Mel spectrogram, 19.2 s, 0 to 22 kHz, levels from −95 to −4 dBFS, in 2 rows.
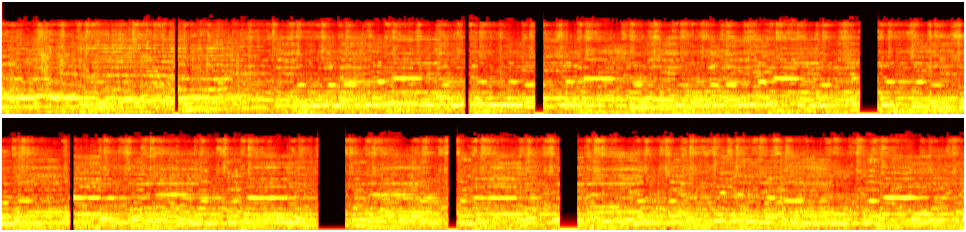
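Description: The audio stalls six times, freezing on a flat, held level with almost no click and then carrying on where it stopped. These are underruns with a held sample at 1.72 s (42 ms), 5.32 s (93 ms), 8.58 s (186 ms), 12.78 s (279 ms), 14.08 s (93 ms) and 15.19 s (186 ms). Each time the output buffer ran dry and the converter kept outputting its last value until data arrived. Because nothing was skipped, the restarts come in softly. The gap lengths from 93 ms upward step in multiples of about 46 ms, which fits refills of 2048-sample blocks at 44.1 kHz. Separately, there are two brief glitches at 4.59 to 4.68 s and 10.26 to 10.35 s. These come from damaged data in the compressed stream: corrupted bytes made the decoder misread frames, lose sync and hunt for the next valid frame header before decoding normally again.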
